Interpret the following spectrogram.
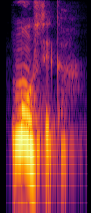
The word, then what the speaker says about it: música: Por ejemplo, la palabra música. Música se acentúa en la antepenúltima sílaba.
